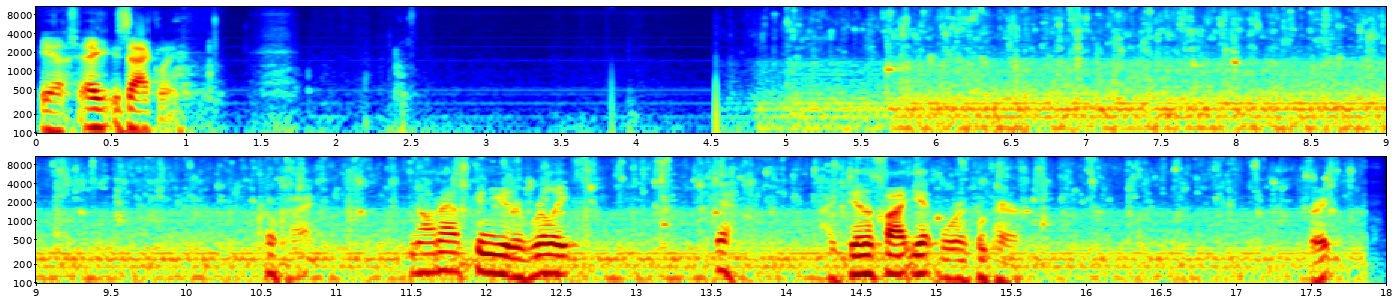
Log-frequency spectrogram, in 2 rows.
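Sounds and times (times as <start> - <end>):
speech: 0.0 - 1.1, 10.5 - 12.8, 13.5 - 15.7, 17.5 - 17.8
water fountain trickling: 4.6 - 17.9.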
